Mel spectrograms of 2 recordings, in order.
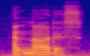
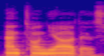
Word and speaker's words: Antoniades: He skips the T altogether. But the way you pronounce it, they miss a lot of letters in the English language. It's not their fault. The way you actually pronounce it is Antoniades.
